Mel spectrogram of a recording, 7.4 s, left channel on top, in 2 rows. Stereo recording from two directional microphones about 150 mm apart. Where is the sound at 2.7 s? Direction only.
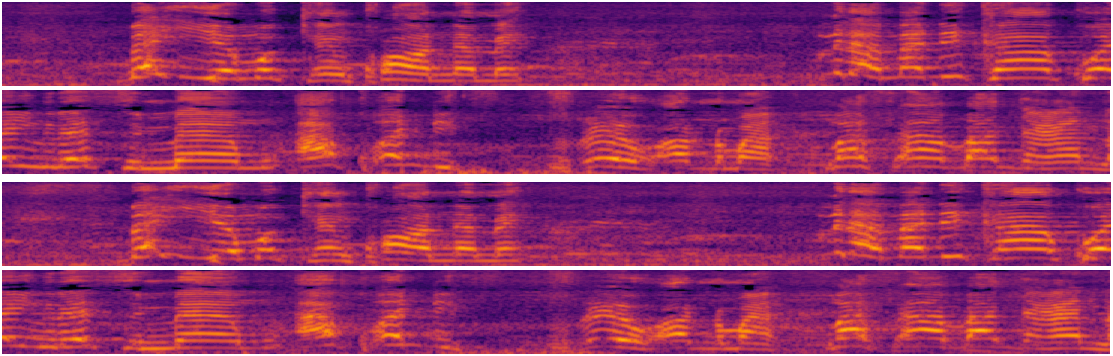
30° left (ahead or behind).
